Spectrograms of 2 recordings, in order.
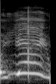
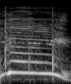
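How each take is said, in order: First: High, bright mock cheer again. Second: High, bright mock cheer. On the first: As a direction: cheer like the crowd. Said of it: "Now they go". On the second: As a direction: cheer it like the crowd. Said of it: "people aren't usually going".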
